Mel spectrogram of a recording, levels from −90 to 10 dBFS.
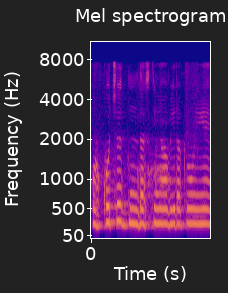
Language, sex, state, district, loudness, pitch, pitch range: Hindi, female, Uttar Pradesh, Deoria, -24 LUFS, 245 Hz, 245-255 Hz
